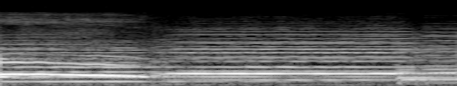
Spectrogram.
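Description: A young child howling like a wolf, a long held note that slides down in pitch and breaks off about three quarters of a second in, over soft film-score music.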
